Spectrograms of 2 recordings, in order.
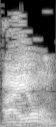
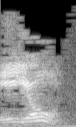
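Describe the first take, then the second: First: The opening vowels are said as 'eye'. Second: The opening vowels are not said as 'eye'. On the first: The speaker calls it right. "It's ion. Ion, because it's a diphthong" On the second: The speaker calls it wrong. "I got it wrong"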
